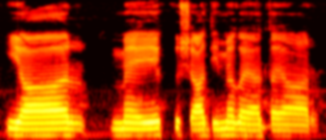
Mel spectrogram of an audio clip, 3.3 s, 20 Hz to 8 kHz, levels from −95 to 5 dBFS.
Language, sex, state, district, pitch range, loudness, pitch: Hindi, male, Uttar Pradesh, Jyotiba Phule Nagar, 125-135 Hz, -16 LUFS, 130 Hz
